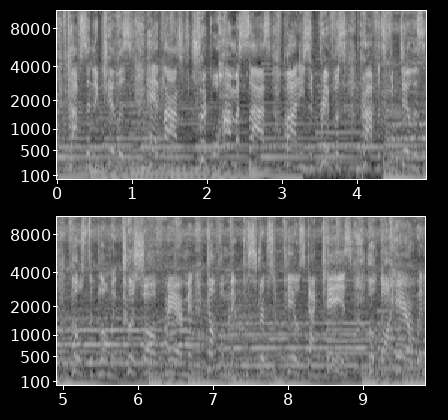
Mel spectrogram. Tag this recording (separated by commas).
Theme music, Music, Soundtrack music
